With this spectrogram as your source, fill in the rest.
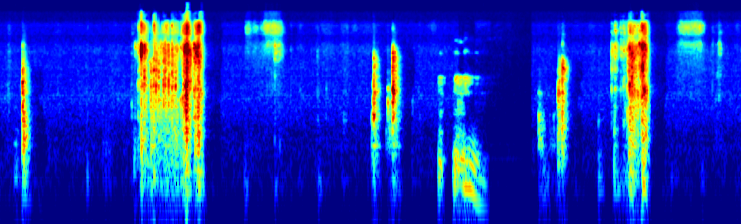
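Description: Several short bursts of card shuffling, quick riffles separated by pauses, close up with a quiet voice speaking in between.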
